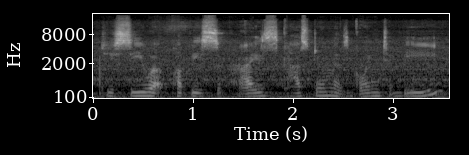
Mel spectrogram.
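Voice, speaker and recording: A woman reading a children's picture book aloud expressively, pausing to put questions to young listeners. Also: deep voice, fairly even intonation, noisy background.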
